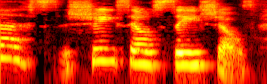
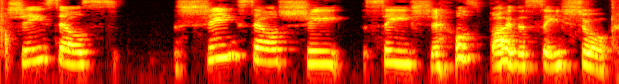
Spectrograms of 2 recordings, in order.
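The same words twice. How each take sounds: First: Slow, deliberate, each word placed: "she sells seashells"; careful tongue twister. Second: Slow "she sells seashells by the seashore", tripping over "she-" and laughing through it; stumbling tongue twister. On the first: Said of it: "the tongue twister?". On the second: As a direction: fumble the twister and laugh at yourself. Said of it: "I can't even say it". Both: Shown as a demonstration.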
